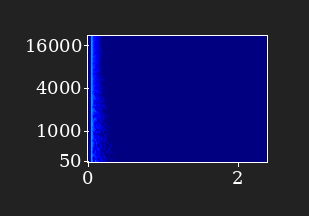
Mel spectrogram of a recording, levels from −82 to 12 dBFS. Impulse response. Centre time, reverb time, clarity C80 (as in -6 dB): 9 ms, 0.85 s, 14.0 dB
